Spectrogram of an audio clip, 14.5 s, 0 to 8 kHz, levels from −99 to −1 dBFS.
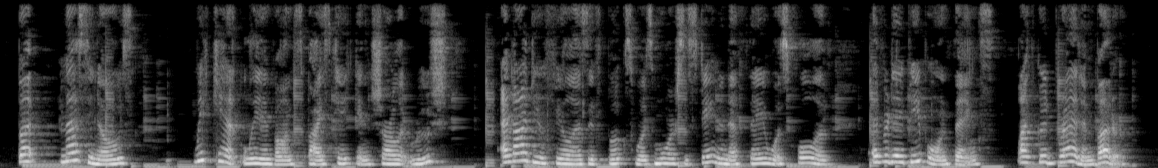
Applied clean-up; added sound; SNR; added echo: classical method WPE with log-MMSE.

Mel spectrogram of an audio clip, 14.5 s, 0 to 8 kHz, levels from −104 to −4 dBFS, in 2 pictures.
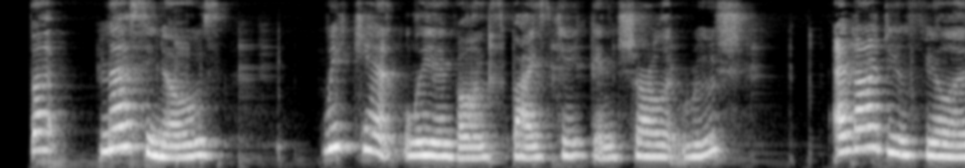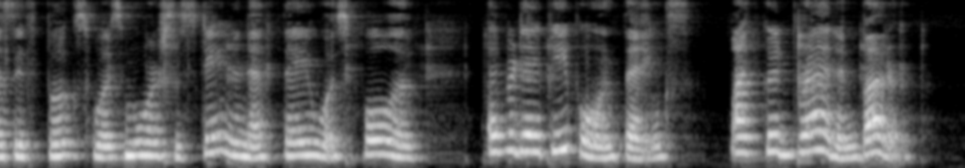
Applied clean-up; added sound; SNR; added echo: neural mask model DeepFilterNet 3.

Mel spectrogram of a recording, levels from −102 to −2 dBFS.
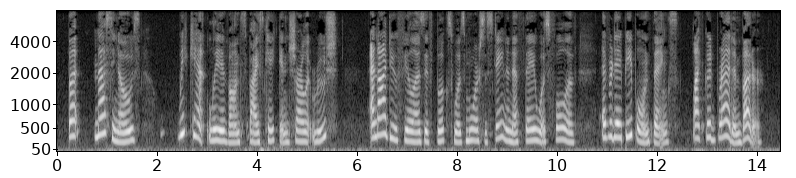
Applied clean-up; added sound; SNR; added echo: none; none; none; none.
